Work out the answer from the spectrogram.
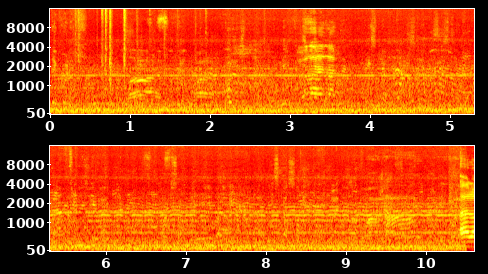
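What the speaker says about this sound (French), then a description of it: "Et ça y est, il est déjà en train de décoller." From inside the cabin, an airliner takes off with a loud, steady engine roar filling the space while people talk over it.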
